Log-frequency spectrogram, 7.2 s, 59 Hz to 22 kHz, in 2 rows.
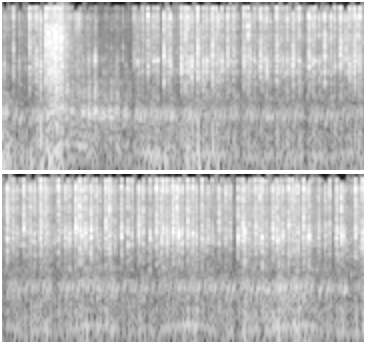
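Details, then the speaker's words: Rebuilt Chevy small block 350 after successful cam break-in, valve cover leaks fixed: fast even open-pipe idle showing the cam, no misses; timing a little off but good enough to run. "I'm going to run it really quick and let it idle so you can hear the the cam. Um, timing is a little off, but it's not it's good enough that it'll run."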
